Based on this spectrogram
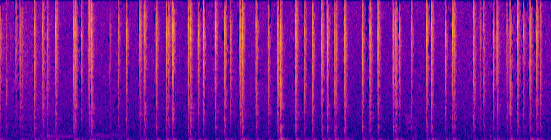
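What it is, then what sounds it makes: Plastic rearview mirror. A small, hollow car rearview mirror with a plastic housing and glass face is tapped rapidly with the fingernails of both hands. About two dozen quick, bright clicks sound, each with a short hollow low thump beneath it and almost no ring.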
